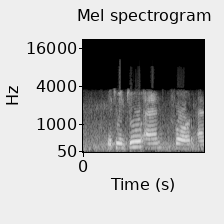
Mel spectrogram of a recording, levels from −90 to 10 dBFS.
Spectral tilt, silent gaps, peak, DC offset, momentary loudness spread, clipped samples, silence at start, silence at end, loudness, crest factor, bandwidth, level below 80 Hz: -8.5 dB/octave; none; 0 dBFS; under 0.1%; 10 LU; under 0.1%; 0 s; 0 s; -10 LUFS; 10 dB; 3.8 kHz; -48 dBFS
